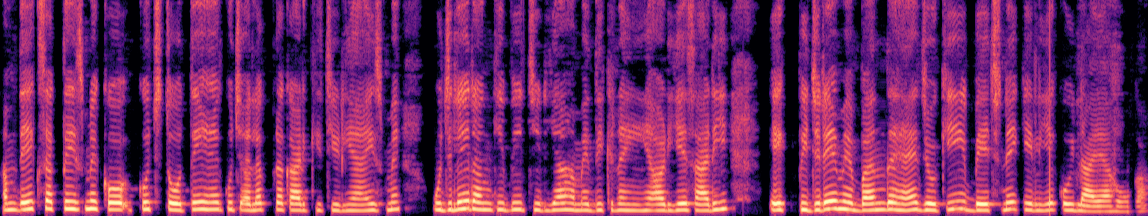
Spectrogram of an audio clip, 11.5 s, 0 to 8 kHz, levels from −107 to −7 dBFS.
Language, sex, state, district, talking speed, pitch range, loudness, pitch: Hindi, female, Bihar, Muzaffarpur, 220 wpm, 230-260 Hz, -16 LUFS, 245 Hz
